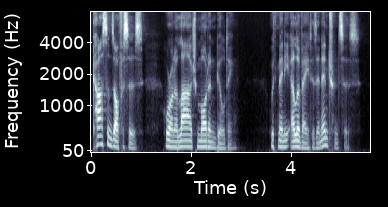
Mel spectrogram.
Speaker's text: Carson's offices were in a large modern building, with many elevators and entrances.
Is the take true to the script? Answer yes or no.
no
